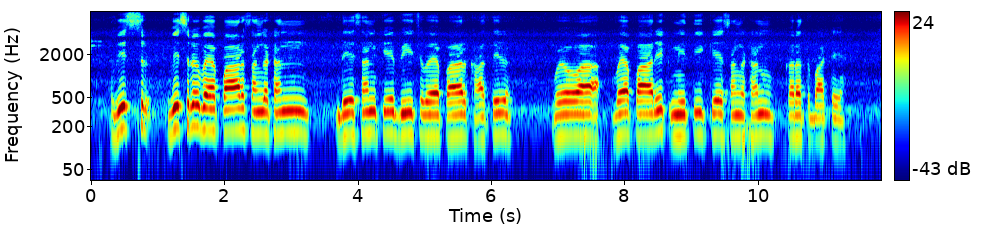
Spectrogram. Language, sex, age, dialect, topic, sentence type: Bhojpuri, male, 18-24, Northern, banking, statement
